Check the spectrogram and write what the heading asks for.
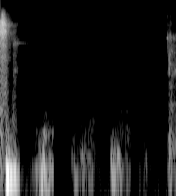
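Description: Near silence in a pause of speech, broken by two faint, short, low thumps, about half a second and a second and a half in.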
